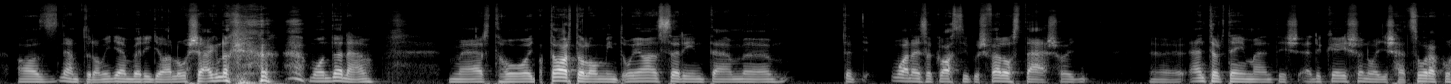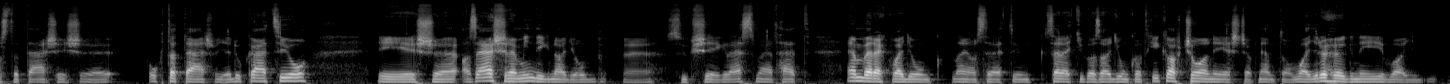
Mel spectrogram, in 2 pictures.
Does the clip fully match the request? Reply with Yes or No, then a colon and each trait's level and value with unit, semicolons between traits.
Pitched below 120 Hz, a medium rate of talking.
No: low, 125 Hz; average, 115 wpm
